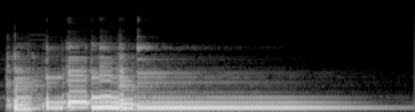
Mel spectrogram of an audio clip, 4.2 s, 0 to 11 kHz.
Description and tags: short guitar transitions blues unfinished
Recorded with Epiphone sheraton II pro into a Mixpre 6 via DI box, cleaned up and effects added.
riff, blues, electric, transition, note, resolution, end, tone, atmosphere, guitar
